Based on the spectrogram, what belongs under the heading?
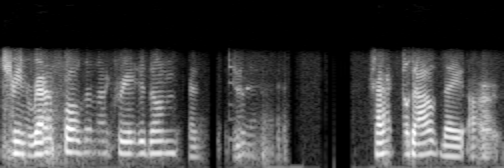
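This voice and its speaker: A woman's voice: mid-range voice, unhurried. A woman hosting a radio show, making announcements in an informal, effusive, conversational way. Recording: dry, narrow phone-like sound.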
